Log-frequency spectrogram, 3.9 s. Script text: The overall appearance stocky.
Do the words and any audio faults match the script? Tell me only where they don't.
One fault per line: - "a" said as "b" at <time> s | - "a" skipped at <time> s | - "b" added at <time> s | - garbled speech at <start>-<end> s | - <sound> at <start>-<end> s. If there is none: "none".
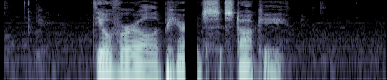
- dropout at 1.8-2.0 s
